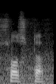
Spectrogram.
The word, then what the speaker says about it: স্রষ্টা: কারোর মত ঠিক আছে যেমন সস্টা সষ্টটাতে তোমার দন্তস্যর সাথে তোমার স্বরীয় যুক্ত আছে ওই কারণে শব্দের শুরুতে হওয়ার কারণে পরবর্তীতে যখন উচ্চারণ করি আমরা তখন দন্তস্যর সাথে আমরা ওকারটা যুক্ত করে দিই যেমন স্রষ্টা ঠিক আছে সেম ভাবে গ্রন্থ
